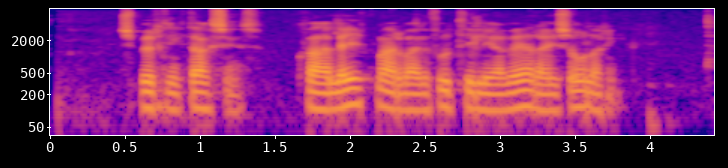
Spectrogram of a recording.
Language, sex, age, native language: Icelandic, male, 20-29, Icelandic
